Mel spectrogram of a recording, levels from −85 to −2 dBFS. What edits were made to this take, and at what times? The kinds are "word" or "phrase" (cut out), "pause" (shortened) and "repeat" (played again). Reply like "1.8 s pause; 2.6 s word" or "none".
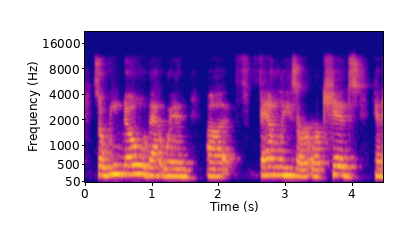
none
